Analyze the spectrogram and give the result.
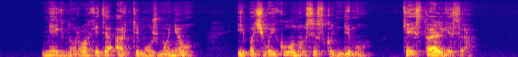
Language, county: Lithuanian, Kaunas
